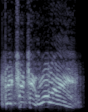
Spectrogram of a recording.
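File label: damaged oil, Czech, mood high; speech; War Thunder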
